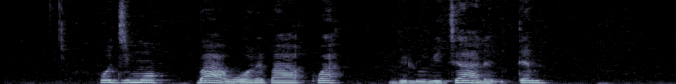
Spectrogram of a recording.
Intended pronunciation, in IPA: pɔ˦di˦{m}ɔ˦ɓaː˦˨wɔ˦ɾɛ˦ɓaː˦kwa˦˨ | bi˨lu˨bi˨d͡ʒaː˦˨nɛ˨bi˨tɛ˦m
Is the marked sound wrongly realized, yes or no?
no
